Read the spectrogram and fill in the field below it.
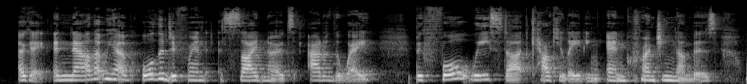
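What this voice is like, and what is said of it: Slightly hoarse, sore-throated voice. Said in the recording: “If I sound a little bit funny, ... I have a little bit of a sore throat. ... So excuse me if I sound a little bit funny”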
